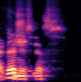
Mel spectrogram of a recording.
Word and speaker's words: Canisius: Canisius? Is that what it's called? – Yeah, Canisius.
